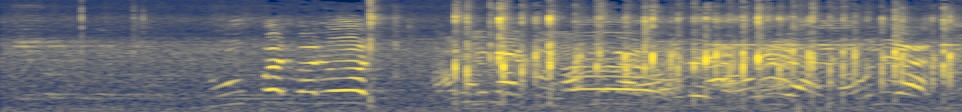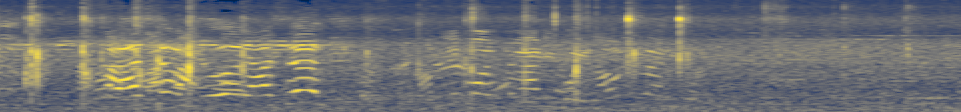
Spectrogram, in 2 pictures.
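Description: Several people shouting and chattering over one another, loudest from about two to eight seconds in, with a few claps among the voices.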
